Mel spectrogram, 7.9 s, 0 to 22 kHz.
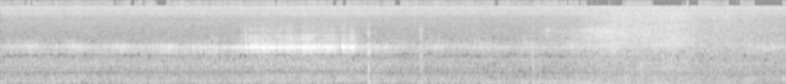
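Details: INOQ IA-C12 circulator fan: quiet steady whirr with a thin high-pitched whine on top and occasional faint ticks; abnormal fan noise.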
